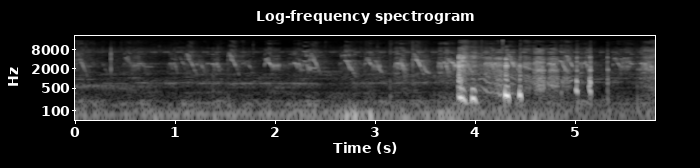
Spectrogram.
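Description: Small birds chirping: many short, high chirps that sweep downward, repeating throughout, with a louder, busier burst about four seconds in.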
